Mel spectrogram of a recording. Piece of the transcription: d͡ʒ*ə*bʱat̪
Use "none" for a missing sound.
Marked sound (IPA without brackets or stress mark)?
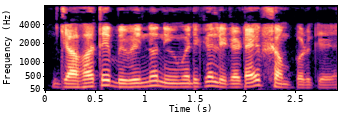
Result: a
